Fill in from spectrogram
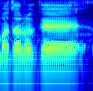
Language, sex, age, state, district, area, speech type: Punjabi, male, 45-60, Punjab, Fatehgarh Sahib, rural, spontaneous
